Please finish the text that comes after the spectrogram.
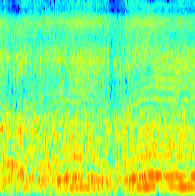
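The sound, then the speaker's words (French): A motor engine revs loudly and continuously, its buzzing drone dipping and climbing in pitch over two seconds as parents escape at full speed with Cousteau in his motorized red bonnet, with no voices present. “Pendant que les enfants s'amusaient, là, là, les parents s'échappèrent à fond avec l'aide de Cousteau dans son bonnet rouge à moteur.”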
